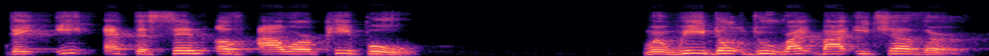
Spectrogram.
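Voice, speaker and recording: Higher-pitched man preaching a scripture lesson. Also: takes it slowly. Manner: exhorting, emphatic, with rhetorical questions. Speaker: religious teacher giving a scripture lesson. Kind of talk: sermon, informal Bible teaching addressed to a congregation.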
